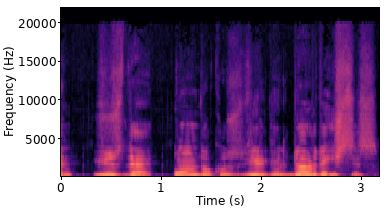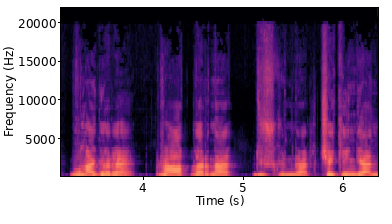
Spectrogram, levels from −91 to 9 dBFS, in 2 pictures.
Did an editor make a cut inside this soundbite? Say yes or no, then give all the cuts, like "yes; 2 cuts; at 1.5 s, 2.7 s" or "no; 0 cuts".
yes; 1 cut; at 3.2 s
